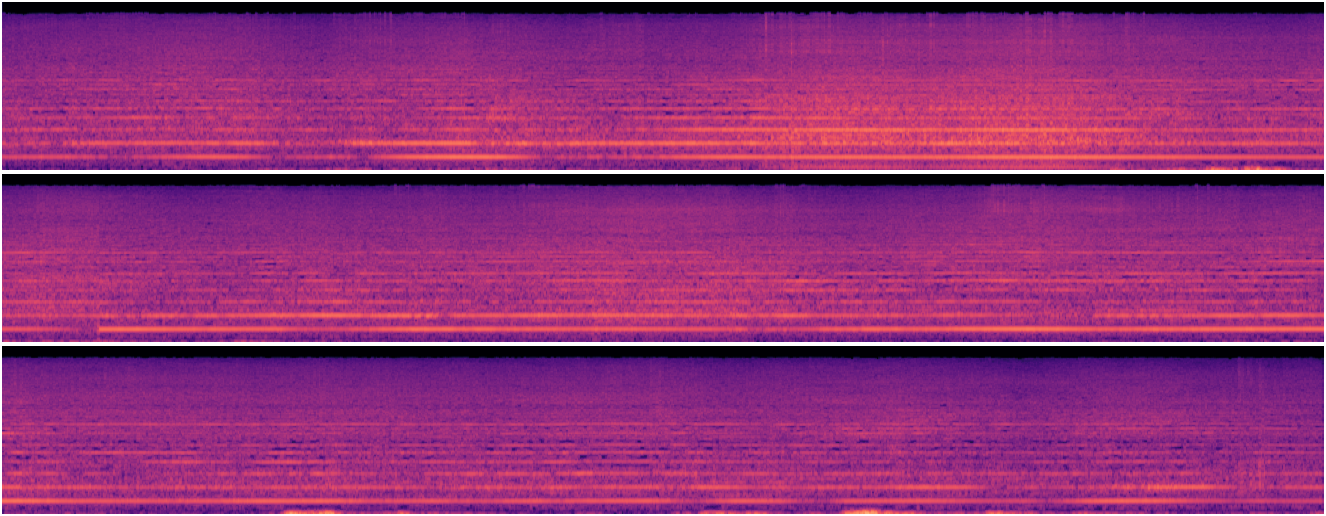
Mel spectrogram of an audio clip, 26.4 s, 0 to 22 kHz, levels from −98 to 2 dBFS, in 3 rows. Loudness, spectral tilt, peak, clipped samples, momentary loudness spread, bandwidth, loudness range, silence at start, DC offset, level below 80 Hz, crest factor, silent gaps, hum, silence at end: -29 LUFS; -2.5 dB/octave; -10 dBFS; under 0.1%; 8 LU; 17 kHz; 7 LU; 0 s; under 0.1%; -42 dBFS; 18 dB; none; none; 0 s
